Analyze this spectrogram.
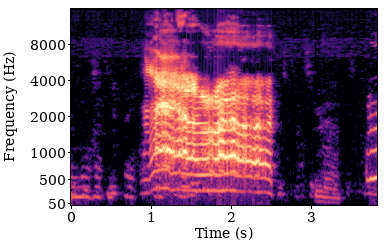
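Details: An African grey parrot in its cage at bedtime, settling down, gives a drawn-out, wavering, speech-like babble lasting over a second, with soft low murmurs before and after it.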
